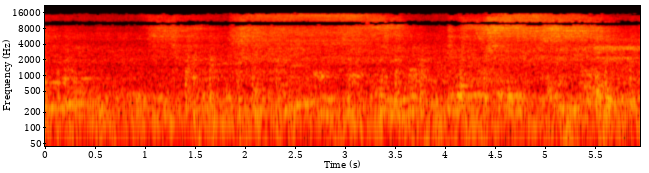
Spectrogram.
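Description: Double-deck Sydney electric suburban train approaching along the platform, giving a steady rumble of wheels on the rails, with a faint high squeal near the end.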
